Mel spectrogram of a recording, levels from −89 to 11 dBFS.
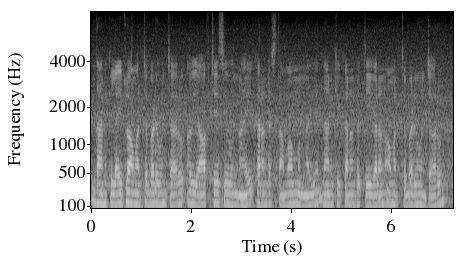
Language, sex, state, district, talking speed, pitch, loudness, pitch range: Telugu, male, Telangana, Mahabubabad, 130 wpm, 120 Hz, -18 LUFS, 115-120 Hz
